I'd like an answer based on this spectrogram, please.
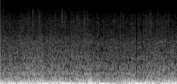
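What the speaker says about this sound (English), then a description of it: "Well, now it's raining." Rain falls during a delivery drive, a loud, dense, steady wash of water and low rumble close to the microphone, with no voices.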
